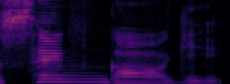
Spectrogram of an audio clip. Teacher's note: supposed to be usually K sound, but it's followed by vowel sound E. Then actually it retains G original sound, so that you will pronounce as a 생각이. · So in those cases, simply you can think about French liaison. So the previous final consonant is linked to this vowel sound of the next syllable. For instance, if you have a word like 생각이, second syllable 각, the 기억, supposed to be usually K sound, but it's followed by vowel sound E.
